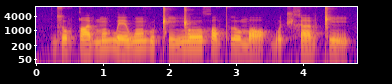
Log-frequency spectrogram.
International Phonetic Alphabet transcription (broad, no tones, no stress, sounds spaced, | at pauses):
d͡z o v q æ v m õ v w e w õ v u ǁʰ ĩ ŋ͡ǁ o x ɒ v pʰ l o m ɒ | b o t͡ʃ x æ v ǁ ĩ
